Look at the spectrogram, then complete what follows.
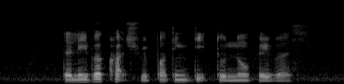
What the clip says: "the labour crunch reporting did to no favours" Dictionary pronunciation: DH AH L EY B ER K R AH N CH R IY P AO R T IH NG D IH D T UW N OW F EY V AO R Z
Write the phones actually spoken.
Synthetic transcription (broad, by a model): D AH L EY B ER K R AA CH R IY P AO T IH NG D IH T UW N OW F EY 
